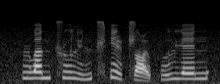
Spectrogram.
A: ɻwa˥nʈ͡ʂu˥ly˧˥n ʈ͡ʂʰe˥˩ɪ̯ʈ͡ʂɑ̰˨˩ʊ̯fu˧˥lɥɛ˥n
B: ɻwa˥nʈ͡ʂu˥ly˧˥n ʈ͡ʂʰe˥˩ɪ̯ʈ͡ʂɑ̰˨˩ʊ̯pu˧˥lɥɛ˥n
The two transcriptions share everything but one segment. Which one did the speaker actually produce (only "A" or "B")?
B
